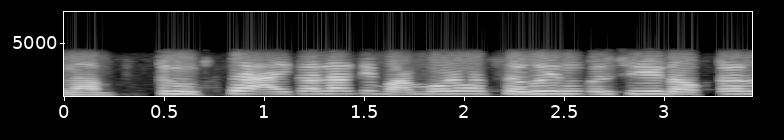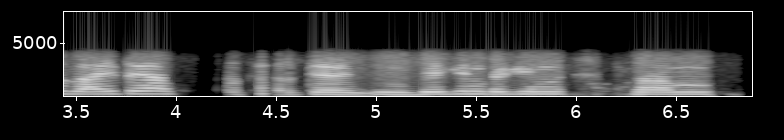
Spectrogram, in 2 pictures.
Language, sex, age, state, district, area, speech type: Goan Konkani, female, 45-60, Goa, Salcete, rural, conversation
